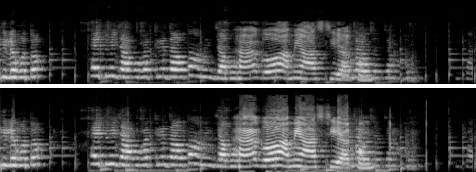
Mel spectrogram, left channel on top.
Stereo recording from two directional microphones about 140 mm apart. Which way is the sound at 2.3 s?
20° right (ahead or behind).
